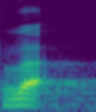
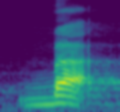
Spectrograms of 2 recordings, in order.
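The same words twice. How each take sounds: First: The consonant is released softly, without pressure. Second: The consonant is released with strong, pressed force. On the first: The speaker calls it wrong. "Ketika kita tidak apa tidak menekannya dengan kuat, ba uh, mun leuleus ba" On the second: The speaker calls it right. "ieu ba"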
